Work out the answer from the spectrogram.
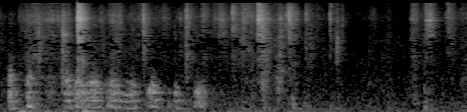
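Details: Free-range hens in the countryside: soft, low, rounded clucks in a loose, uneven series with sharp clicks and scratching noises in between.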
